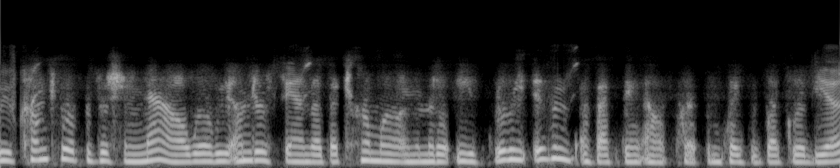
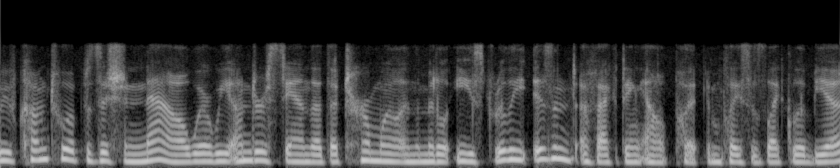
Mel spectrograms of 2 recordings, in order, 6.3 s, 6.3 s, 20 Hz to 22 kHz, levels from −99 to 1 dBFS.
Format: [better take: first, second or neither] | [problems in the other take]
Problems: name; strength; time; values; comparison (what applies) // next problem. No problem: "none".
second | noise reduction (neural mask model Resemble Enhance denoiser)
